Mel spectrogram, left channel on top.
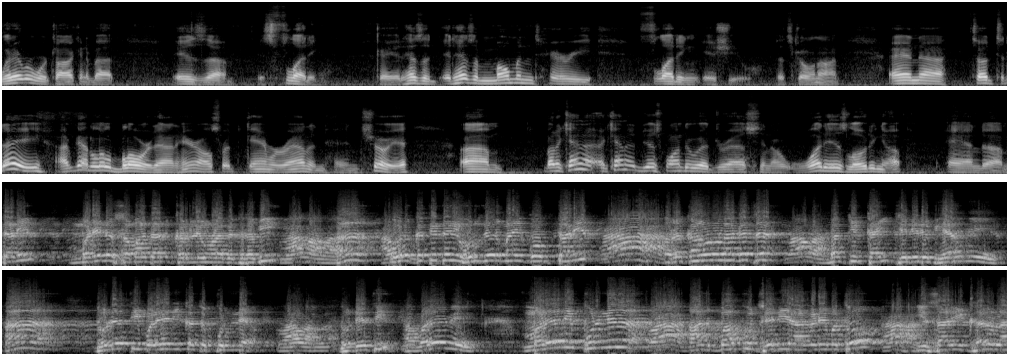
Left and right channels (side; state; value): both; different; correlation 0.00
